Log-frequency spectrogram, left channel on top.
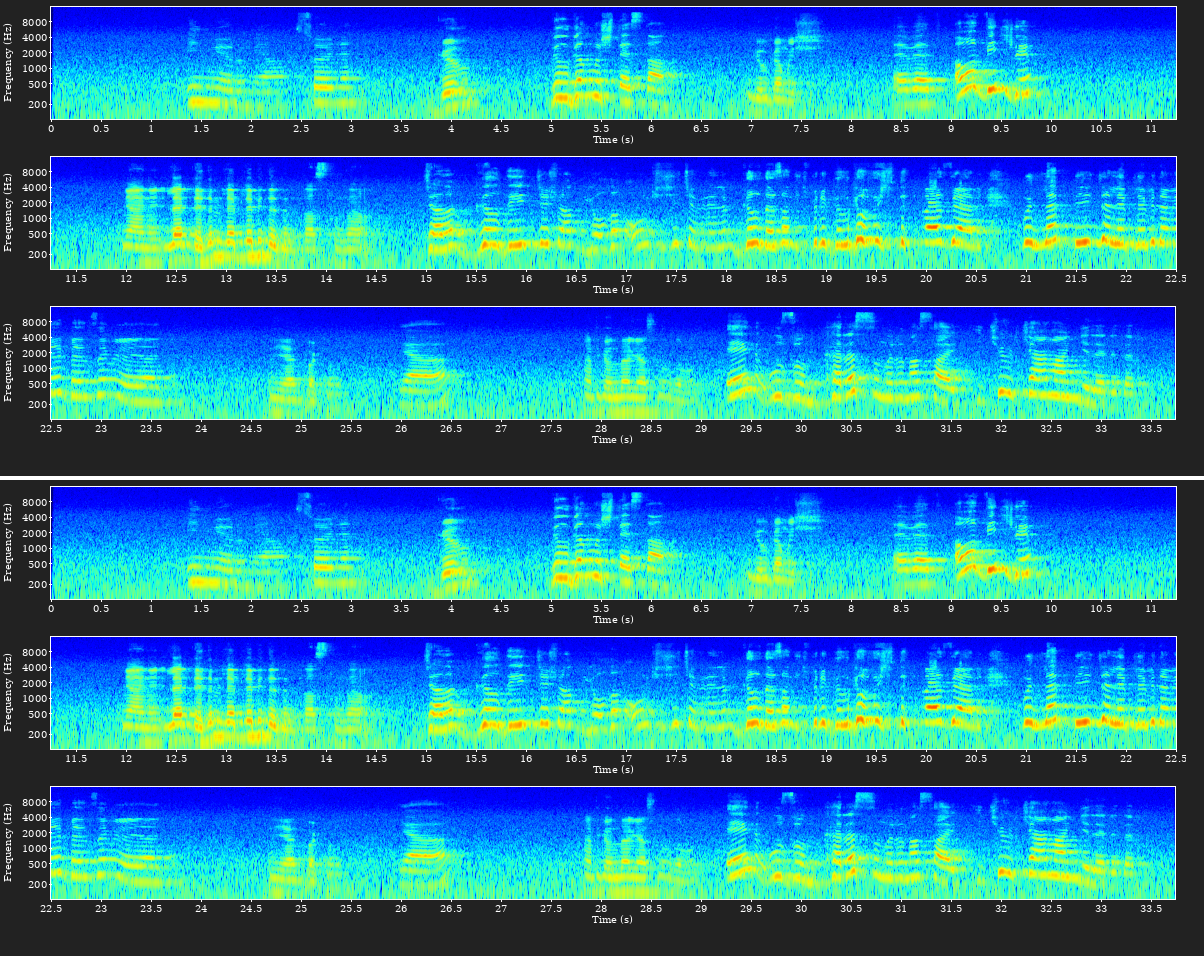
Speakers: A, on the left; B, on the right.
A: bilmiyorum ya. Söyle.
B: Gıl
A: Gılgamış destanı.
B: Gılgamış.
A: Evet. Ama bildim.
B: Yani leb dedim leblebi dedin aslında.
A: Canım gıl deyince şu an yoldan 10 kişi çevirelim. Gıl desen hiçbiri gılgamış <laughs> demez yani. Bu lep deyince leblebi demeye benzemiyor yani.
B: İyi hadi bakalım.
A: Ya.
B: Hadi gönder gelsin o zaman.
A: En uzun kara sınırına sahip iki ülke hangileridir?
